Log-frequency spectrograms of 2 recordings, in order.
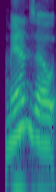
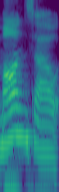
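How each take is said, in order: First: The name is said with an American pronunciation. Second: The name is said with an Italian pronunciation. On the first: "Manzo is like the American way" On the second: "Monzo is the Italian way"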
